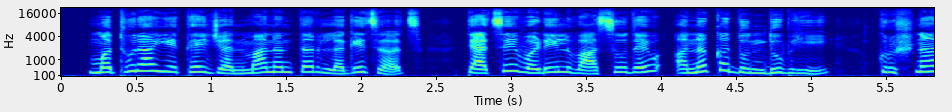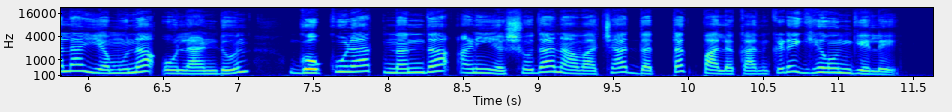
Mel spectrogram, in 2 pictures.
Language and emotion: Marathi, neutral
